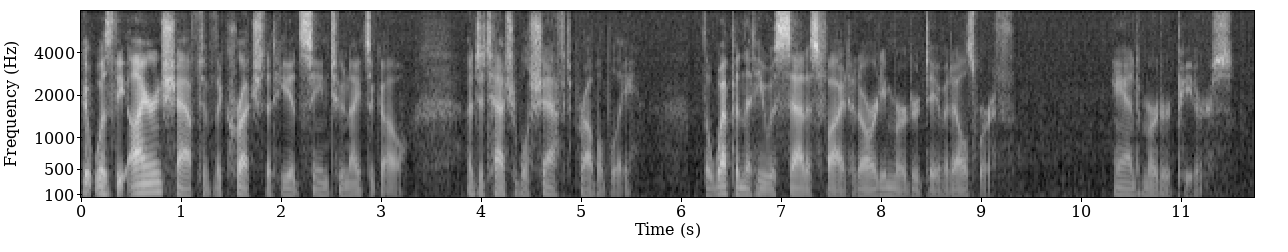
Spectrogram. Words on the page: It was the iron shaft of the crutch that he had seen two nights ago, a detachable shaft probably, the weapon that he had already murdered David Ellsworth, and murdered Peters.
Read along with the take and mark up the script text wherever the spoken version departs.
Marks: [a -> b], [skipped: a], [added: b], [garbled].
It was the iron shaft of the crutch that he had seen two nights ago, a detachable shaft probably, the weapon that he [added: was satisfied] had already murdered David Ellsworth, and murdered Peters.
